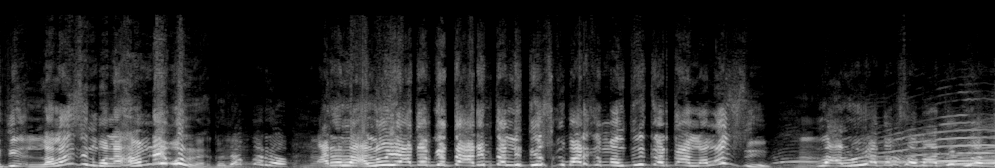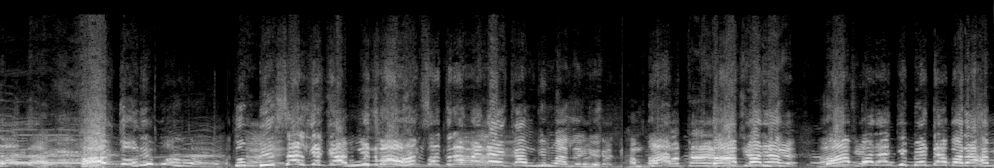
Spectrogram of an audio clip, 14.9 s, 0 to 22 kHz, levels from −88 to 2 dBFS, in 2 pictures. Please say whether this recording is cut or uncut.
cut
